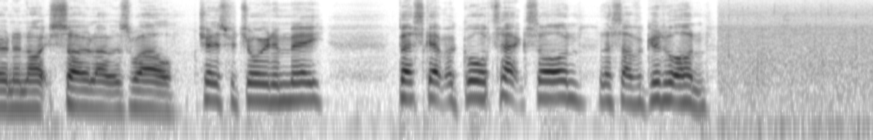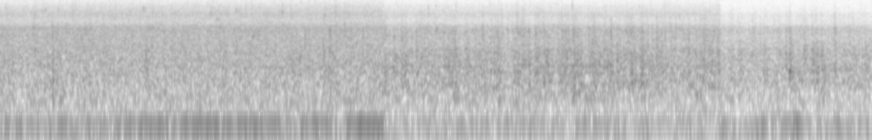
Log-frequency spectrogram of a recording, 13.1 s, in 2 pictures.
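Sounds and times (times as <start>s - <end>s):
heavy rain on a car roof: 5.4s - 13.0s.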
